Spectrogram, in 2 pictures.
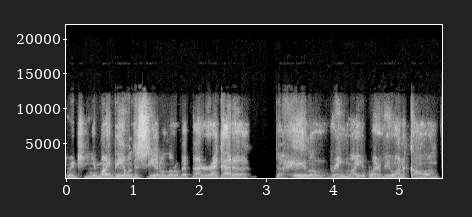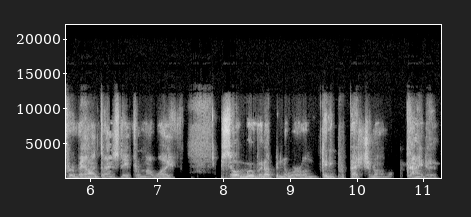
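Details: Adult male laryngectomee, total laryngectomy in 2020, speaking without a larynx; alaryngeal speech after total laryngectomy.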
